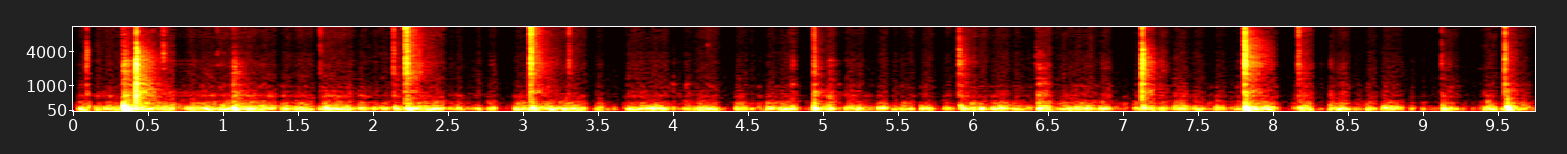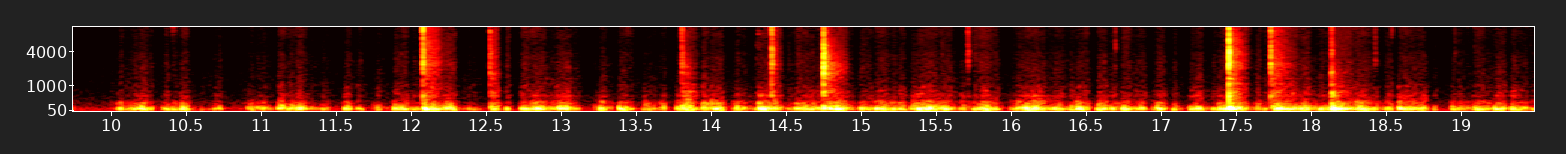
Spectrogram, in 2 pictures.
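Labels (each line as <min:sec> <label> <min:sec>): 0:00.0 A fireplace crackles. 0:19.5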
